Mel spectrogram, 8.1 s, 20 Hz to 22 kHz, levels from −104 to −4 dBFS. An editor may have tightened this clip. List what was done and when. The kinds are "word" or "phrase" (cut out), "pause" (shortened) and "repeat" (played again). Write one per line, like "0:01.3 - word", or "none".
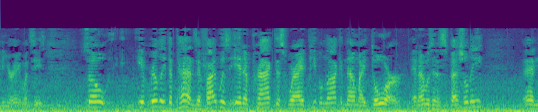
none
